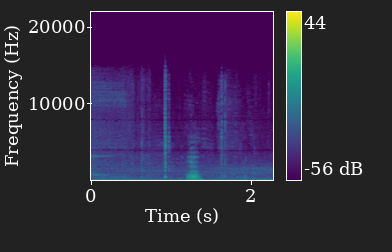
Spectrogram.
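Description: A man's short murmur with food in his mouth, just after a single sharp click, over a steady low hum.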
